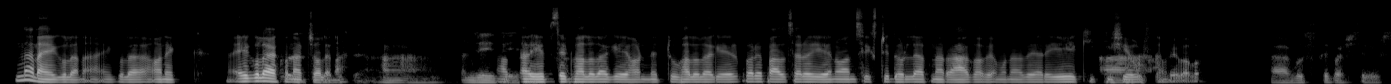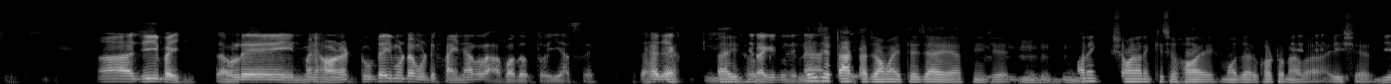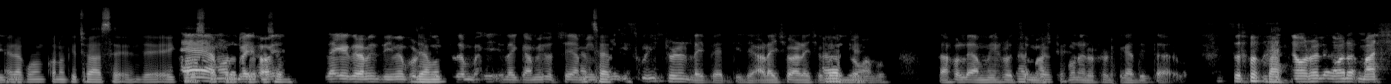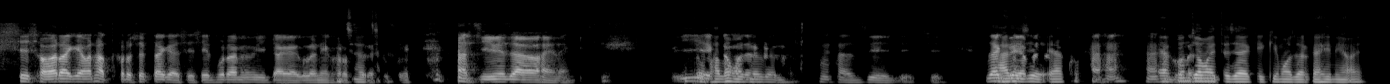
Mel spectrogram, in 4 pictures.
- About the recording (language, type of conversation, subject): Bengali, unstructured, স্বপ্ন পূরণের জন্য টাকা জমানোর অভিজ্ঞতা আপনার কেমন ছিল?
- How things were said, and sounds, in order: unintelligible speech; unintelligible speech; laughing while speaking: "তো এমন"; laughing while speaking: "আর জিমে যাওয়া হয় নাই"; chuckle; tapping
